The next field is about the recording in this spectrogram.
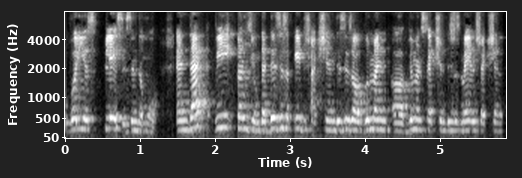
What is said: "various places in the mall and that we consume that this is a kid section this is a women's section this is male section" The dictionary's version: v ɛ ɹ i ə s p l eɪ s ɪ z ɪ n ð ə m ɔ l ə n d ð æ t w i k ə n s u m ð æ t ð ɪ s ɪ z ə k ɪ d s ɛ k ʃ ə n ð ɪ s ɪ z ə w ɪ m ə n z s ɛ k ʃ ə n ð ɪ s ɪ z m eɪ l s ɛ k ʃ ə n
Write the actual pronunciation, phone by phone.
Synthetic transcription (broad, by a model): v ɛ ɹ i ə s p l eɪ s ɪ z ɪ n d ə m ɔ ə n d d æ t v i k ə n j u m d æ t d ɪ s ɪ z ə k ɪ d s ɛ k ʃ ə n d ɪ s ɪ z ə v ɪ m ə n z s ɛ k ʃ ə n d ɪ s ɪ z m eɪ n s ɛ k ʃ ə n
